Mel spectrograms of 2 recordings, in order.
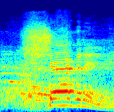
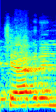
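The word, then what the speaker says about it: chagrin: अब ये है शैग्रिन, ये चैग्रिन नहीं है, ये है शैग्रिन। यहां शा से शलजम की साउंड है, शैग्रिन।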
